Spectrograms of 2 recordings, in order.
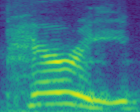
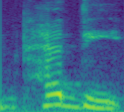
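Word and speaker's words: pedí: It sounded like he said Perry, but I think he was really trying to say pedi, which is like to request.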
